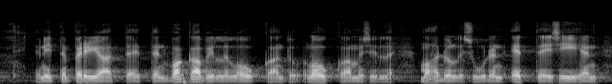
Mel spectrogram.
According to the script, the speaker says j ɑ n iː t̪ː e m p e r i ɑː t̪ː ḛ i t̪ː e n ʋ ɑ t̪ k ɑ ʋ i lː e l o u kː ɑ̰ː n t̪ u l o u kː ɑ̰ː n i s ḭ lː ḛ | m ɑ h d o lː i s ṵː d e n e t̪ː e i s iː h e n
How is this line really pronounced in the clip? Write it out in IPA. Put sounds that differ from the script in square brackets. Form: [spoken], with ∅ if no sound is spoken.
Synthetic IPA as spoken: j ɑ n iː t̪ː e m p e r i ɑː t̪ː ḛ i t̪ː e n ʋ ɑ [∅] k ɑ ʋ i lː e l o u kː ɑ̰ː n t̪ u l o u kː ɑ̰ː [m] i s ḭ lː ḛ | m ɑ h d o lː i s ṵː d e n e t̪ː e i s iː h e n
